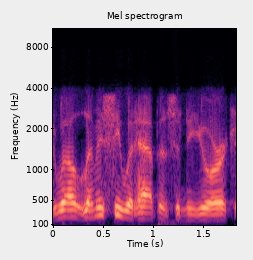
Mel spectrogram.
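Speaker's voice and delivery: ordinary talk, nothing marked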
